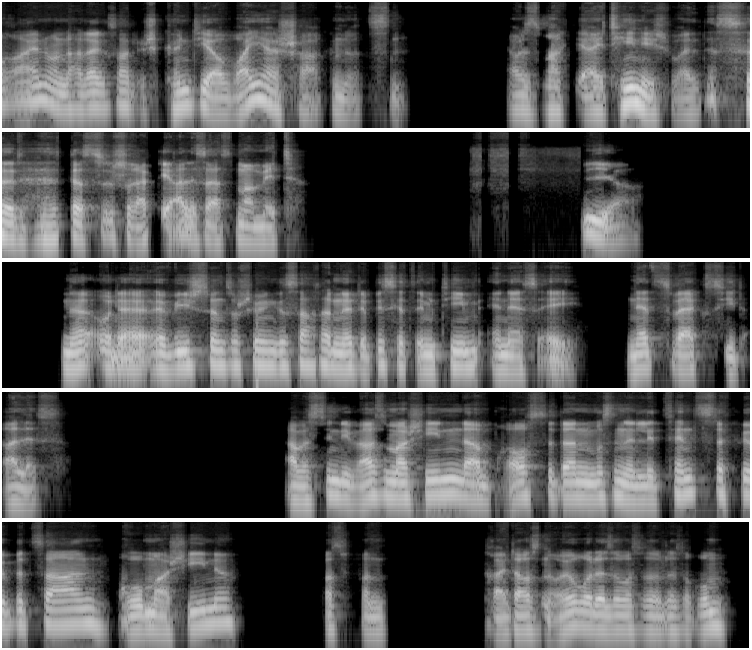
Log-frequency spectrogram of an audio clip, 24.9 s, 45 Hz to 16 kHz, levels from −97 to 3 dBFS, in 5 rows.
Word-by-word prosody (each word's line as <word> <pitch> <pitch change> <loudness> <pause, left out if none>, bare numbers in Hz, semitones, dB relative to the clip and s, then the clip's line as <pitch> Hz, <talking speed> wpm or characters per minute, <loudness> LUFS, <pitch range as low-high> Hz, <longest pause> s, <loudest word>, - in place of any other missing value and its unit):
rein. 75 - -1
Und 120 -6 +1
da 110 - -3
hat 115 - -3
er 120 - +4
gesagt: 120 0 -5
„Ich - - -5
könnte 130 +3 -1
ja 95 -7 +3
Wireshark 155 - 0
nutzen. - - -10 0.6
Aber 110 - -8
das 100 - -7
mag 100 -1 -4
die - - -9
IT 100 +3 -2
nicht, 135 -11 +5
weil 90 +2 -8
das, - - -5
äh, 120 -3 +7
da 100 - -7 0.3
das - - +1
schreibt - - -2
dir - - +4
alles - - +1
erst - - -1
mal 100 -2 +2
mit.“ 95 -1 -4 1.9
Ja. - - +1 1.1
Ne, - - +2
oder 110 - +3
wie 120 - +5
ich 130 - +2
es - - -4
dann 135 -2 +2
so 130 - -3
schön 130 0 +1
gesagt 125 +1 -1
habe, 130 -3 +3
ne: 115 0 +5
„Du 105 - -2
bist 130 +5 -3
jetzt 120 - -3
im 110 -1 +1
Team 125 +3 +1
NSA. 105 -2 -1 0.3
Netzwerk 115 -1 +1
sieht 95 - -8
alles.“ - - -4 1.5
Aber 105 -1 +1
es 100 0 -7
sind 130 - +1
diverse 120 +2 +2
Maschinen, 130 +4 +4
da 120 -4 +5
brauchst 125 +5 -3
du 135 - -4
dann 120 0 +4
musst 120 +1 -1
du - - -1
'ne 110 - +5
Lizenz 135 +8 0
dafür 140 -1 -1
bezahlen. 135 0 0
Pro 105 +1 0
Maschine, 125 +7 -1 0.6
was - - -6
von 95 -1 -7 0.6
3.000€ 105 +5 -1
oder 110 -2 +4
sowas 105 0 -2
oder 105 -2 -3
da 100 - -4
so 100 0 -10
rum. 115 +4 -2
115 Hz, 180 wpm, -24 LUFS, 105-130 Hz, 1.9 s, äh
